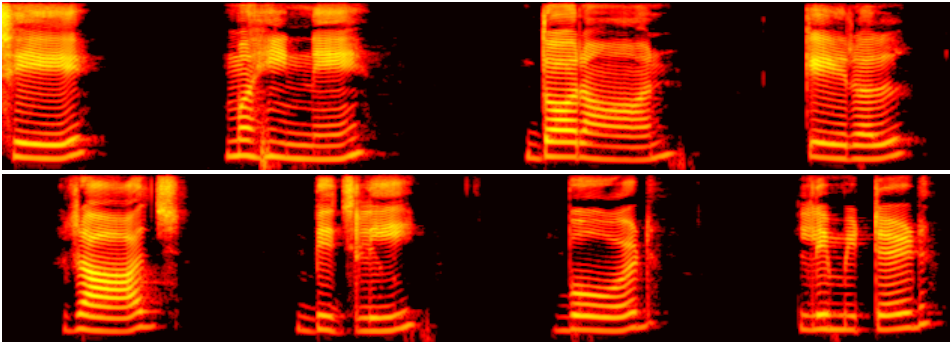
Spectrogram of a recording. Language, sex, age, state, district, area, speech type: Punjabi, female, 18-30, Punjab, Muktsar, urban, read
